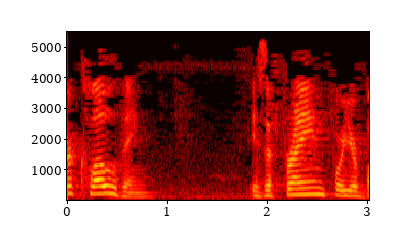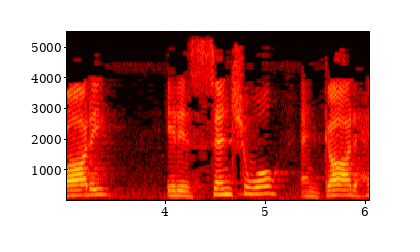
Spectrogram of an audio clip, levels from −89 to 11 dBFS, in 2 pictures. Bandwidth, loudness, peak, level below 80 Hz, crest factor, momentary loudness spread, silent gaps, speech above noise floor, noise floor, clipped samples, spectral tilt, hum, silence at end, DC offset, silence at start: 5.4 kHz; -27 LUFS; -10 dBFS; -72 dBFS; 18 dB; 14 LU; none; 31 dB; -58 dBFS; under 0.1%; -6.5 dB/octave; none; 0 s; under 0.1%; 0 s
